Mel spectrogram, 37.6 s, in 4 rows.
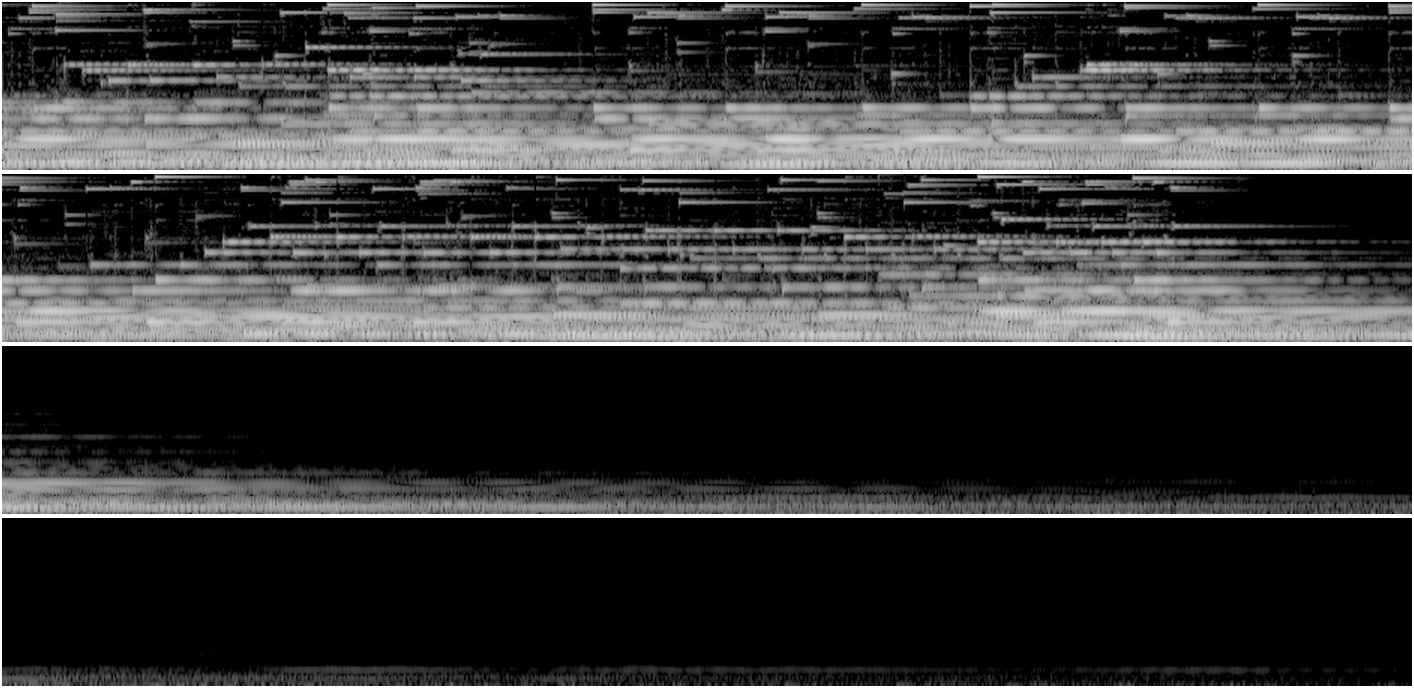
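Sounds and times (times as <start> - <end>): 
Regina 15-inch disc music box: 0.0 - 18.7.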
